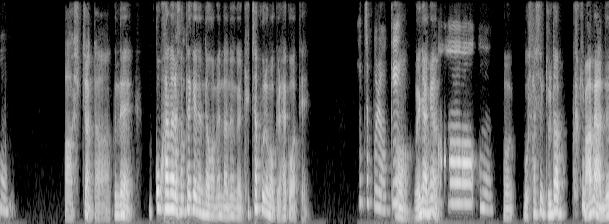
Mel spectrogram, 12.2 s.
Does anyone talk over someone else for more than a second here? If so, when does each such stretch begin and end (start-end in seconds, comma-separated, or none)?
none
